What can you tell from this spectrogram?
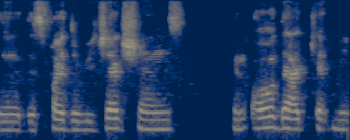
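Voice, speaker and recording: A man with a fairly high pitch speaks in a dark, mellow, somewhat breathy tone with monotone, flat intonation. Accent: Haitian. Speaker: nonprofit founder. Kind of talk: workshop discussion.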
